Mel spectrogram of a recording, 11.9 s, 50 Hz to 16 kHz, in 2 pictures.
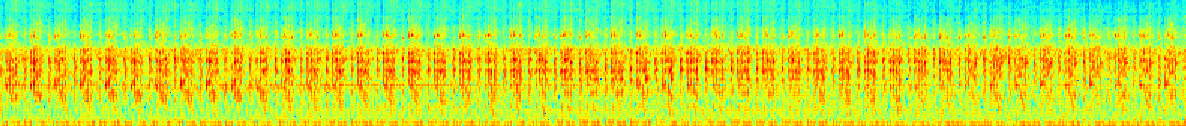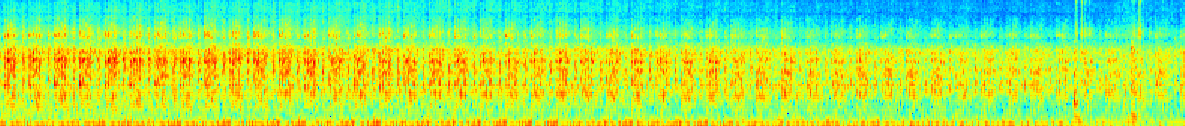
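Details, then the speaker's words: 20-year-old Ford 7.3L Powerstroke diesel started after a week at -40 to -50 F, plugged in about 3.5 hours; loud low, even clatter at cold idle with an exhaust leak, normal, idle rising once warm. "and the truck is gonna idle real low in a while it's gonna idle up when it gets warm enough"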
